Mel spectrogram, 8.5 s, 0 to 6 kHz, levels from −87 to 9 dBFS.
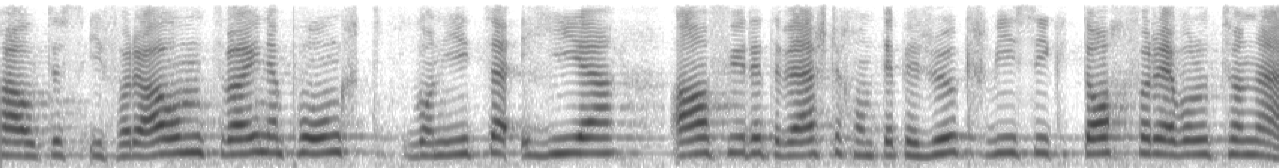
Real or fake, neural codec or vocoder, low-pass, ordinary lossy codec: fake; codec, 16 kHz in and 24 kHz out, 1 kbps, XY-Tokenizer; 5.4 kHz; none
